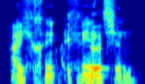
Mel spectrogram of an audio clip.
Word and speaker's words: Eichhörnchen: Okay, so It's like Hähnchen. Eichhörnchen. All right, let me play it. Let me play it for the people. Eichhörnchen.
